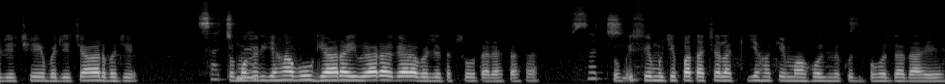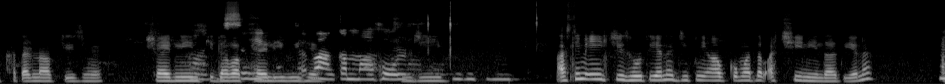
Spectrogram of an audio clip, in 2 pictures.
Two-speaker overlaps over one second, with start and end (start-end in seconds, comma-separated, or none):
none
